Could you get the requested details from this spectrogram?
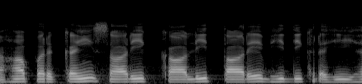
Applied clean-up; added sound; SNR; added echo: neural separator model SepFormer DNS4.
